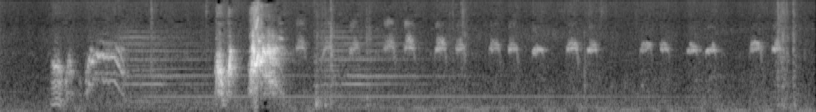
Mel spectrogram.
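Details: Rarely crowing captive male quail gives a loud, rasping crow burst, surrounded by soft whistled notes and a long run of short chirps repeated roughly every half second.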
